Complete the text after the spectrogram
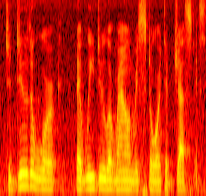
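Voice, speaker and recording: At a fairly slow pace, a woman with an American accent speaks in a very deep, low pitch. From US South, Mississippi. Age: 60s. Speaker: restorative justice worker, panelist. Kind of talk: panel talk to audience.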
